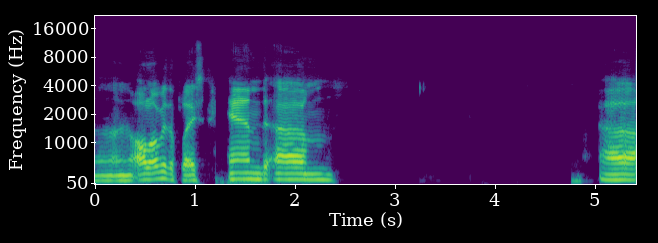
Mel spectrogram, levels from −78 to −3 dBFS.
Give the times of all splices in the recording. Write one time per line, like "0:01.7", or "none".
0:01.2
